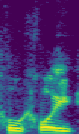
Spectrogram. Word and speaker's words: Jujuy: Our story takes a look at a very remote province of Argentina, pronounced Jujuy, and we're seeing massive solar panels and mining projects to extract lithium.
